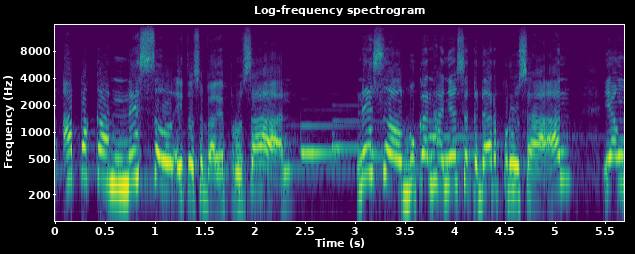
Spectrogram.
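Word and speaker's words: Nestlé: Dan jika Anda tahu Nestle, sebenarnya Nestle bahasa Inggrisnya adalah Nestle. Nestle bukan Nestle. Kita suka bacanya Nestle, tapi dibaca yang benar adalah Nestle.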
